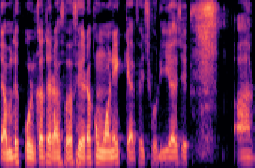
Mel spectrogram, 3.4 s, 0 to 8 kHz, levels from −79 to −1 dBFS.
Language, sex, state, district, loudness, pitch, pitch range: Bengali, male, West Bengal, Kolkata, -16 LUFS, 105 Hz, 105-110 Hz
